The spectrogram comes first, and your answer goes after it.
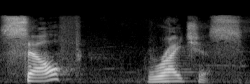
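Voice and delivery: Self-righteous stretched very slow and falling; drawn out slowly. Shown as a demonstration. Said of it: "You call that what?".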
